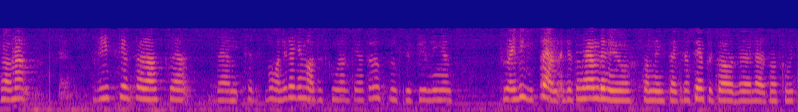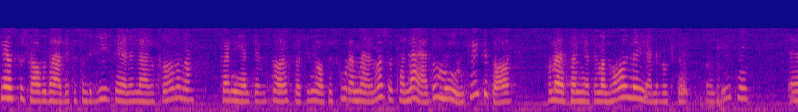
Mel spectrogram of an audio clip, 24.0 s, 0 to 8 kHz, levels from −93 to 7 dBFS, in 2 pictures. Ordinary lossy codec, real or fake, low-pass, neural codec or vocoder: AAC, 16 kbps; fake; 7.2 kHz; codec, 32 kHz, 1.9 kbps, SNAC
